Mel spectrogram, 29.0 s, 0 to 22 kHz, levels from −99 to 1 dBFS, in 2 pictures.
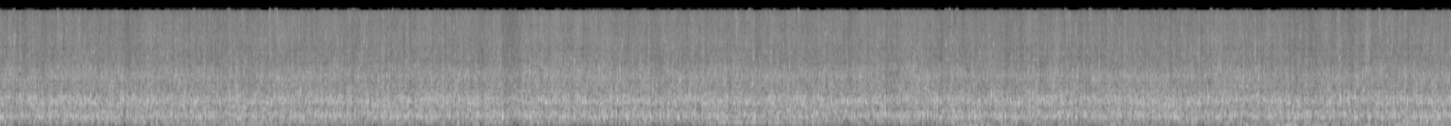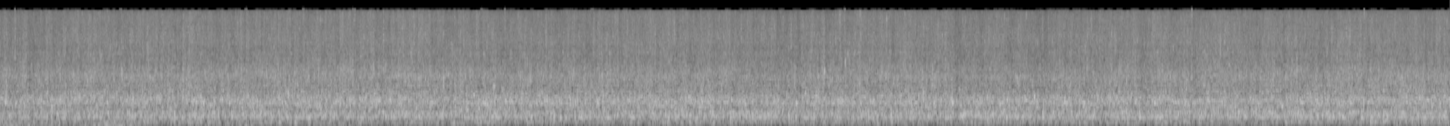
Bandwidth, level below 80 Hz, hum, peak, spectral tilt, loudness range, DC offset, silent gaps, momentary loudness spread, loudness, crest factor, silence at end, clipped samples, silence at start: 16 kHz; -50 dBFS; none; -10 dBFS; -2 dB/octave; 1 LU; under 0.1%; none; 1 LU; -25 LUFS; 16 dB; 0 s; under 0.1%; 0 s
